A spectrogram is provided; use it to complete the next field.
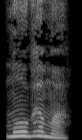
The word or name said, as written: ಮೊಖಾಮು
